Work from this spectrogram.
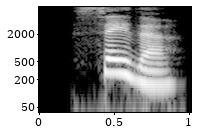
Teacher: Notice that your throat vibrates slightly as you make the TH sound, it is voiced.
